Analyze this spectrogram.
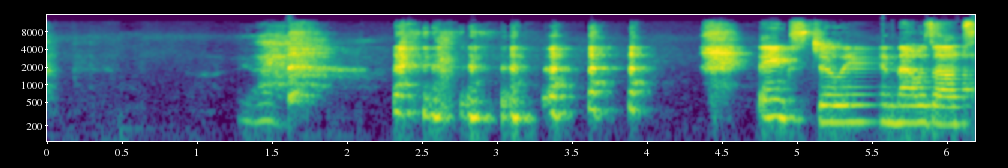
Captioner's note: laugh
